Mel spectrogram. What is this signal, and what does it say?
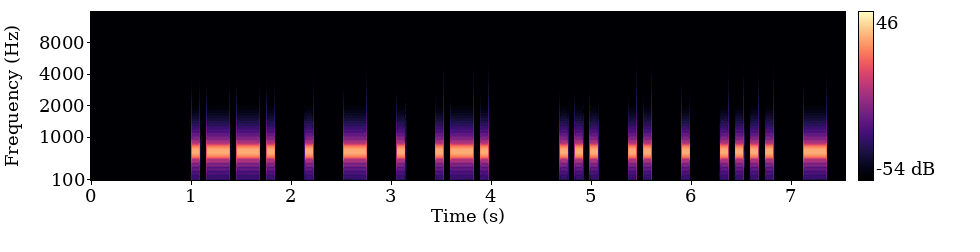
Morse code, heard as a keyed tone, about 16 wpm, 700 Hz. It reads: PETER SIEHT
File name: Morsekurs / Witze / Witz 29. August 17, Tempo 70 F80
